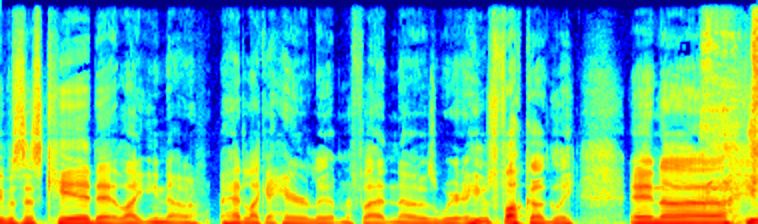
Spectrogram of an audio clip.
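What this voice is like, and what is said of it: Usual voice. Nothing is said of it.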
